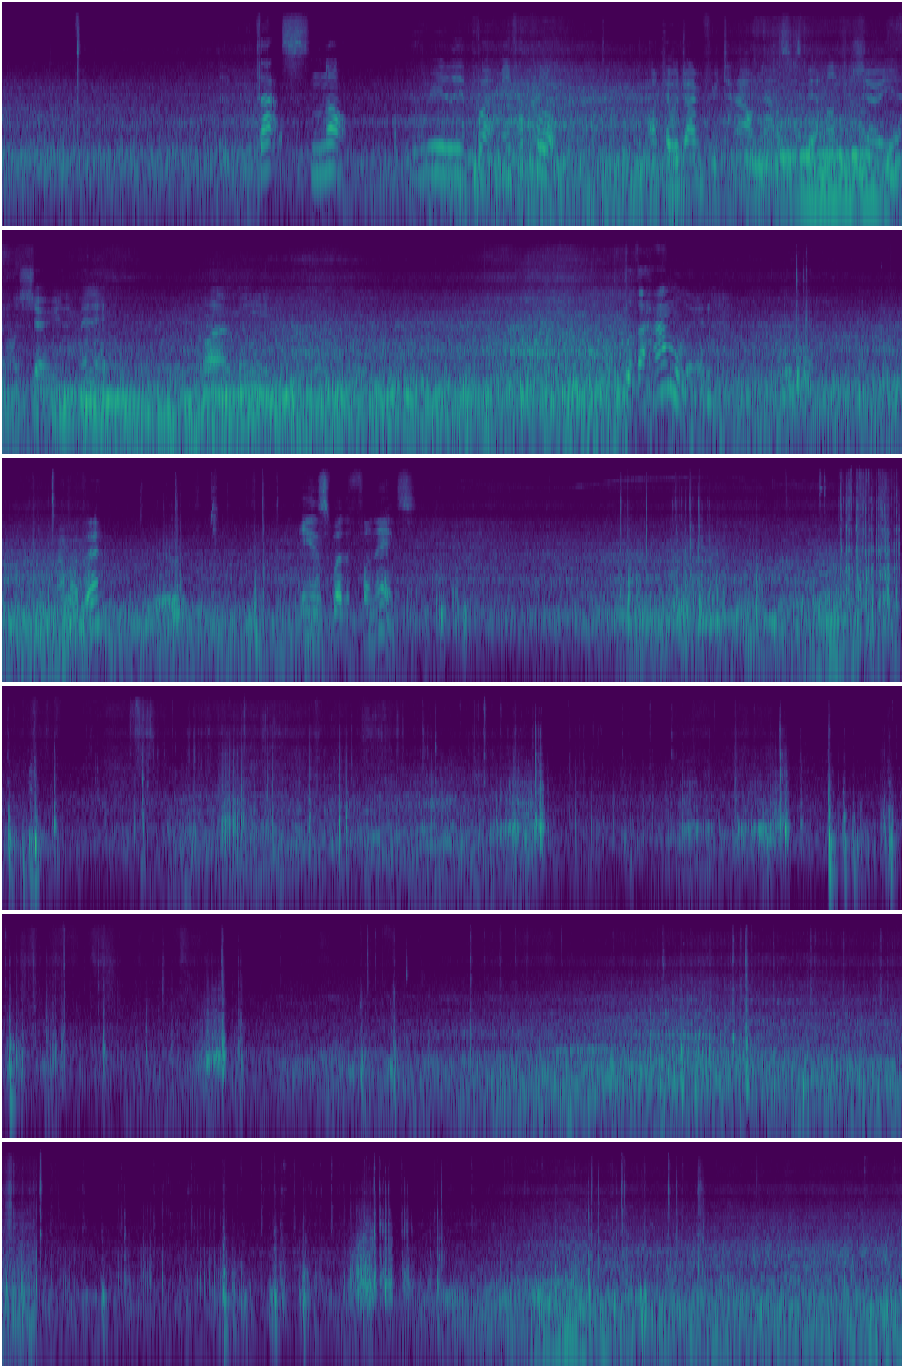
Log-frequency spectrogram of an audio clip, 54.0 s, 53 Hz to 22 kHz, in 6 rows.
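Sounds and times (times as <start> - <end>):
car engine accelerating: 4.0 - 15.4, 23.4 - 27.0, 39.4 - 45.4, 48.5 - 54.0.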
